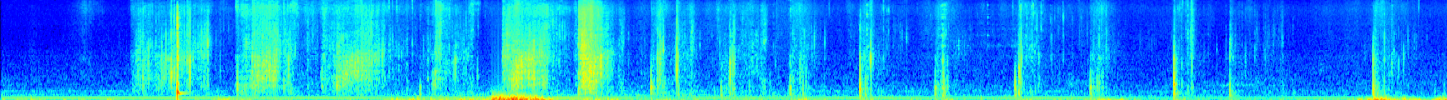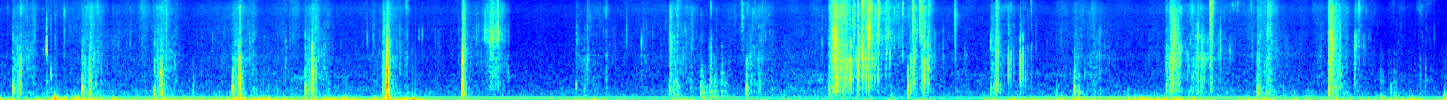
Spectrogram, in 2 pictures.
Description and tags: Footsteps I recorded outside. They are kinda noisy but useful.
